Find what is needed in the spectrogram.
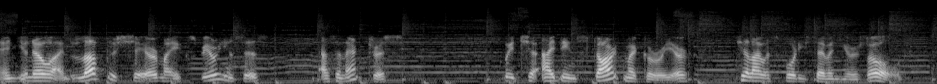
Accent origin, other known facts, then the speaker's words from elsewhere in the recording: Texas, United States; moved away as an adult; now in Los Angeles, United States; We lived in Texas, we're from Texas.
